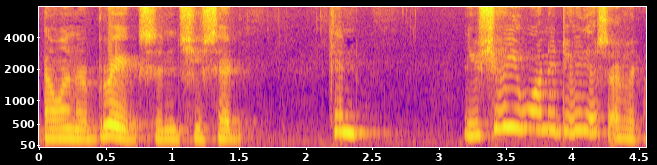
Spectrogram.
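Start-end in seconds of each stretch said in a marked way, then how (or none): 2.2-4.3 much higher, fast, quoting a doubtful friend; mock-worried question from a friend. Friend asks if she's sure.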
